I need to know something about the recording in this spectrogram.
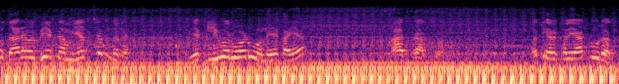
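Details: Royal Enfield Himalayan single-cylinder after its dead battery was jump-started with wires from an old Bullet (a recurring problem): even, steady idle thump under music with no misses or knocks; a healthy idle.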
